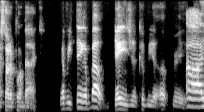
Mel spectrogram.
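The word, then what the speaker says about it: Deejah: it yeah it's right that's how she pronounce it Deja yeah it's not even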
